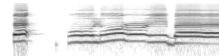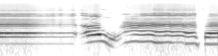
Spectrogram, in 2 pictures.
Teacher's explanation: اس کو ہم 4 الف کے برابر کھینچیں گے. ربا کھینچتے ہوئے با کو 4 الف کے برابر بس کر دیں گے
